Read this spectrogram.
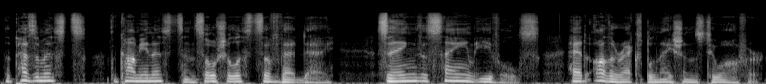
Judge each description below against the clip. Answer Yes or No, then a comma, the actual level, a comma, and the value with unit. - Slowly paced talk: Yes, slow, 125 wpm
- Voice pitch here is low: Yes, low, 125 Hz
